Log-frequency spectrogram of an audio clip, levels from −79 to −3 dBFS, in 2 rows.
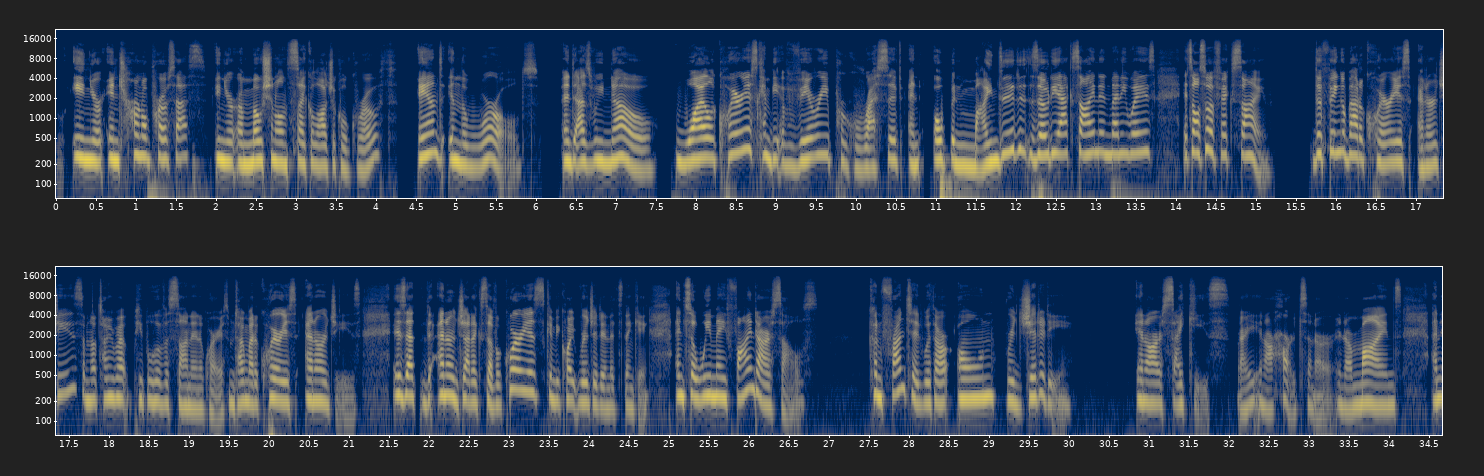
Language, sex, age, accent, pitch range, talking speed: English, female, 30-49, American, 190-260 Hz, 165 wpm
